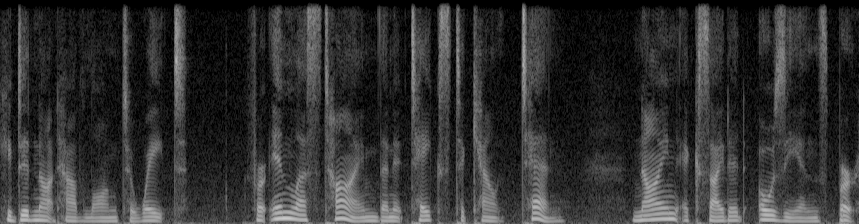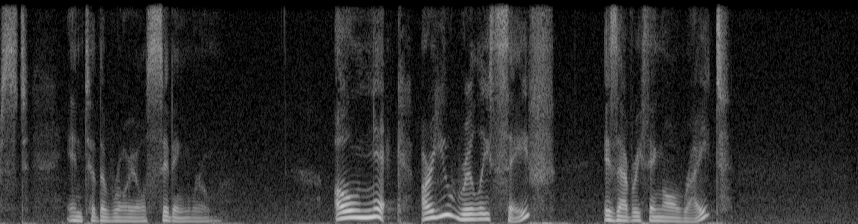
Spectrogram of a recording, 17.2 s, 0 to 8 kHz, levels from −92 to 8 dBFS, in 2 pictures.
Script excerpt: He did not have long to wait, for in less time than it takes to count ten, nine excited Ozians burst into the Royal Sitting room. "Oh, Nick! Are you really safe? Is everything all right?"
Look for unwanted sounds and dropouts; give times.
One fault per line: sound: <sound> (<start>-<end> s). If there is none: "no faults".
no faults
